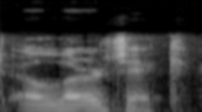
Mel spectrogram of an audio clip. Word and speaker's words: allergic: تلفظ رو دقت داشته باشید. allergic. allergic. اگر allergic اینجا چون صفت هست. allergic reaction. allergy. I have an allergy. تلفظ allergy اینجا allergic. He's had an allergic reaction.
